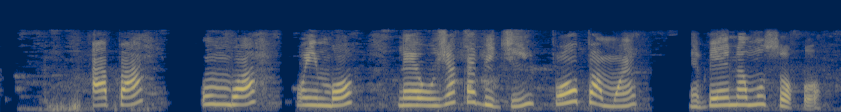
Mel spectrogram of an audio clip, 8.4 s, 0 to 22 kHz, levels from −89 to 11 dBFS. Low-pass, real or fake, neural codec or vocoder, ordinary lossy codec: 7.2 kHz; real; none; Opus, 32 kbps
